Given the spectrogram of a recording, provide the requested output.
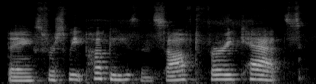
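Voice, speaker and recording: A woman reads a children's picture book aloud at a slow pace, pausing between short phrases. Her pitch is ordinary for a woman, and there is faint noise and clicking on the recording. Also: fairly even intonation, a bit bright. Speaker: reader of a children's story.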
